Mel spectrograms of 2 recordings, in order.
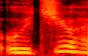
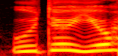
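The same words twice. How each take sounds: First: "would you" run together as "u-jyu"; linked pronunciation. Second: "Would you" as separate "u-du yu"; unlinked pronunciation. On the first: Teacher showing learners the linked "would you", said "u-jyu". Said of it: "would you 발음이 나게 되죠". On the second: Teacher showing what to avoid, "Would you" unlinked as "u-du yu". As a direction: keep a D sound in "Would you", no J glide. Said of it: "do 발음이 나지 않고". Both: Shown as a demonstration.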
